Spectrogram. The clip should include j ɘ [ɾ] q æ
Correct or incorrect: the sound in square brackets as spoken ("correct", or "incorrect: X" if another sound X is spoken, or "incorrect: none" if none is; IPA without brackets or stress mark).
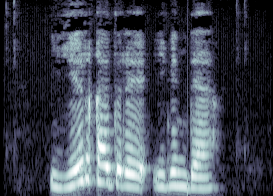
correct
